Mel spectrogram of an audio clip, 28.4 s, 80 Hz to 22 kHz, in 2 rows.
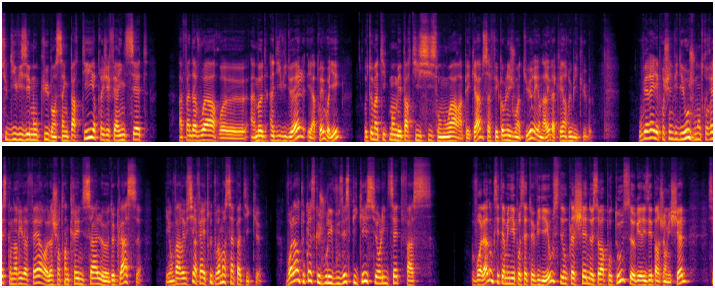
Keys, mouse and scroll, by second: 6.0-8.4 scroll up 2, 8.4-9.2 scroll up 1, 9.2 scroll down 2, 11.8-13.0 scroll down 2, 15.3-16.0 scroll down 2.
